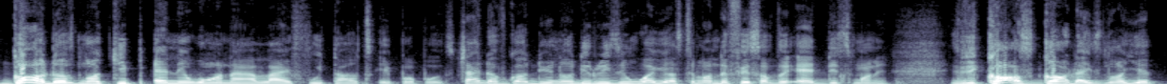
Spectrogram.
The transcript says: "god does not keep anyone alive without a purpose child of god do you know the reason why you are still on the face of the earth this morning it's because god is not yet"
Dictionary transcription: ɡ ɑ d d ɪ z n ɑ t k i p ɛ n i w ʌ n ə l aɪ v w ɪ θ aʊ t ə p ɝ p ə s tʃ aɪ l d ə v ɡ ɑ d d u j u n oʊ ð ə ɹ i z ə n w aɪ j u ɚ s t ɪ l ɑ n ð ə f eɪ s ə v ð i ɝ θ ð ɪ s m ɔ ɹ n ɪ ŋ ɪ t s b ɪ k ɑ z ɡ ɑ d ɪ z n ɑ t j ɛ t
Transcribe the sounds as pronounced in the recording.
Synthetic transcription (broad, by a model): ɡ ɑ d d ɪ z n ɑ t k i p ɛ n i w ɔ n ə l aɪ f w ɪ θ aʊ t ə p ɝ p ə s tʃ aɪ l d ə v ɡ ɑ d d u j u n oʊ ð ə ɹ i z ə n w aɪ j u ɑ s t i l ɑ n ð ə f eɪ s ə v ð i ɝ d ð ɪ s m ɔ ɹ n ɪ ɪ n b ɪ k ɑ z ɡ ɑ d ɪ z n ɑ t j ɛ t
